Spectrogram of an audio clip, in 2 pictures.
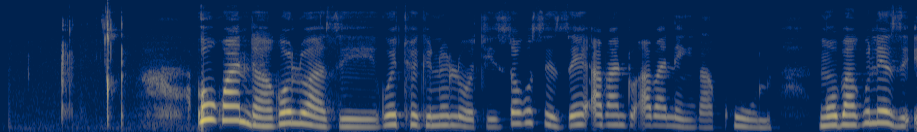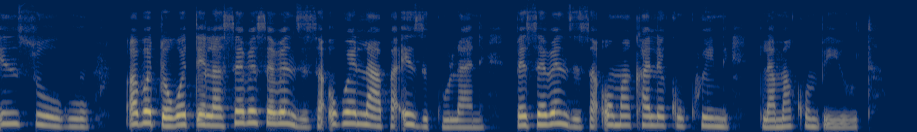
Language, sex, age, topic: North Ndebele, male, 36-49, health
